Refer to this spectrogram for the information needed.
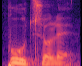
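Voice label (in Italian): "puzzole", vocabolario dialettale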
